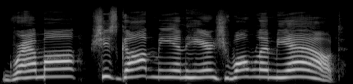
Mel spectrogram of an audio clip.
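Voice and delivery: high, loud tattling yell to Grandma; high whiny shout to get Scout in trouble; child's yell. A narrator's reading. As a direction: holler for Grandma like a wronged kid. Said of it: "Francis came to the door and yelled".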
